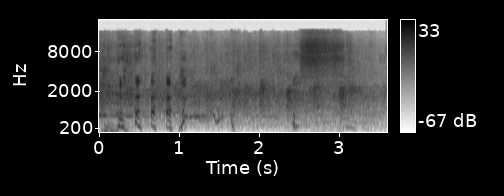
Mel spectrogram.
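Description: An audience at TBC breaks into a round of applause for the speaker's grandfather, who just turned 90 this week, a dense, steady wash of clapping with a few brief cheers and whoops rising above it before it tapers off.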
